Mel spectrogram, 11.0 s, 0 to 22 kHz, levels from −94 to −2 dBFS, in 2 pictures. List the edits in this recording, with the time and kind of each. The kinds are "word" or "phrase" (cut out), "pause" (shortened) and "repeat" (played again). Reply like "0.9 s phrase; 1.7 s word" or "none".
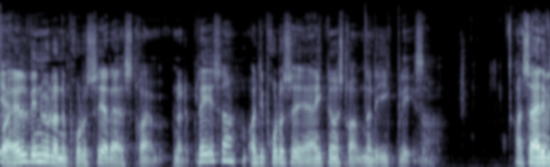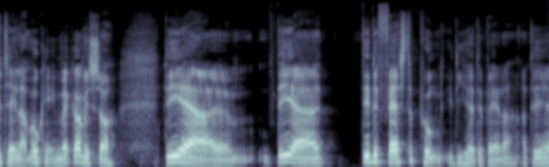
none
